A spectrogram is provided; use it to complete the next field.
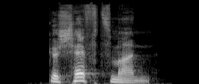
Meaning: businessman
- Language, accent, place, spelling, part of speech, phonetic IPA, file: German, Germany, Berlin, Geschäftsmann, noun, [ɡəˈʃɛft͡sˌman], De-Geschäftsmann.ogg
